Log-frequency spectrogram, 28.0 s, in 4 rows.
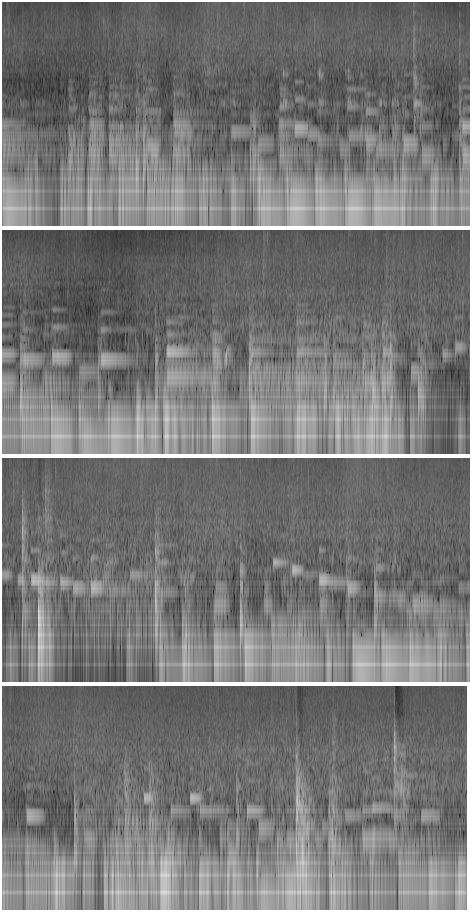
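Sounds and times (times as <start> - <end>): mushrooms sizzling in a frying pan: 0.0 - 28.0.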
